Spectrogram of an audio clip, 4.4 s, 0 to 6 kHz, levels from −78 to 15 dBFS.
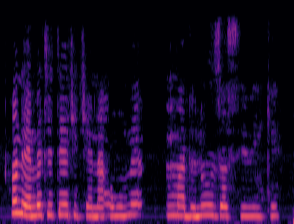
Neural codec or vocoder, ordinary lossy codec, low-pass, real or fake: none; AAC, 32 kbps; 5.4 kHz; real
